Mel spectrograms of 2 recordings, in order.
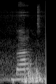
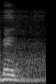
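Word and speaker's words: bathe: बाथ, बाथ means नहलाना, इसका pronunciation कैसा होता है, बेद, बेद, इसको बाथ नहीं बोलते, इसको बेद बोलते हैं, बेद, बेद मीन्स नहलाना, ठीक है।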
